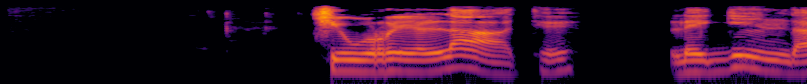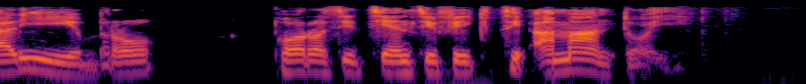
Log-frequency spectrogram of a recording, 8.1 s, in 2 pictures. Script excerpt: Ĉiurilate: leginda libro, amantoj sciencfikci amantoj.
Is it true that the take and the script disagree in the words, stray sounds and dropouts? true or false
true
